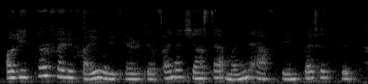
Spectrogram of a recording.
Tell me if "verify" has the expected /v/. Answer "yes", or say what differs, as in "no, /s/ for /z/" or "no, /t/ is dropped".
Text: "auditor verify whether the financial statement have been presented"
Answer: no, /f/ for /v/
